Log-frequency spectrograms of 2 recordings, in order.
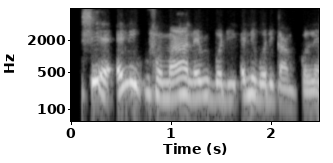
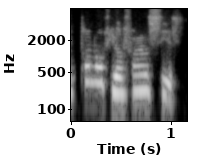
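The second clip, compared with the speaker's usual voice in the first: higher-pitched, softer imitation of a teacher; English teacher; 7 semitones higher, 5 dB quieter than usual. English teacher addressing a cold class, higher mimicked voice. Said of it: "My English teacher came to class one day".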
